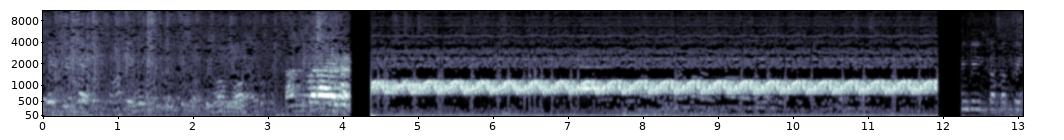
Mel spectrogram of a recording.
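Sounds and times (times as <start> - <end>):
wavering siren: 4.4 - 12.0.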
